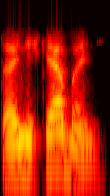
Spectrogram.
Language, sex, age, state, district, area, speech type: Kashmiri, male, 18-30, Jammu and Kashmir, Budgam, rural, conversation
